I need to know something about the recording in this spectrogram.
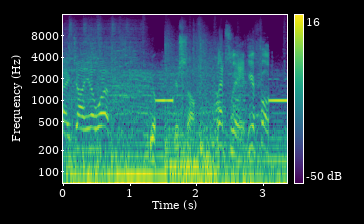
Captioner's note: beep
